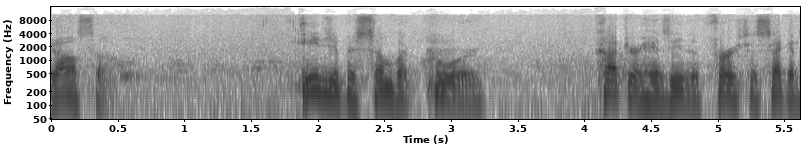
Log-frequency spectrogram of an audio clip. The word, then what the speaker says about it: Qatar: People down here, we said Qatar, but they pronounce it Qatar.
